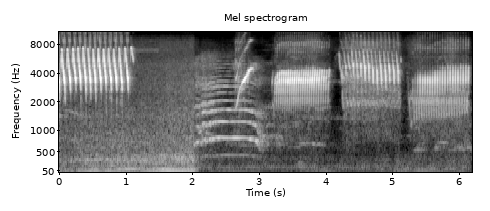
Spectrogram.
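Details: Champion Spanish Timbrado canary giving a training song: a rapid trill, a quiet gap, one rising sweep, then three bursts of rolling trills separated by short silences.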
